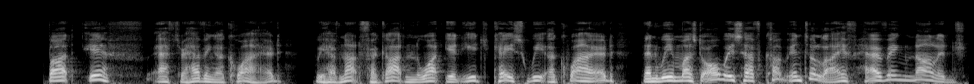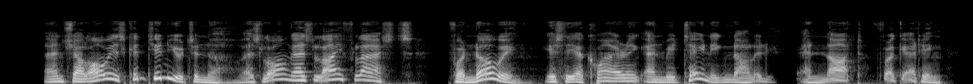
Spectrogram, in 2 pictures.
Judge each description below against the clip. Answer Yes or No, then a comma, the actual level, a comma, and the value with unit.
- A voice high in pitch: No, medium, 140 Hz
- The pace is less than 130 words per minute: No, average, 140 wpm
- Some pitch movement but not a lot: No, wide, 8.9 semitones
